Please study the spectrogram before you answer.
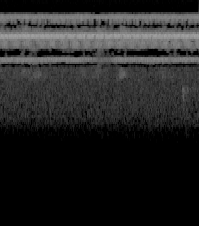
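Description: Field crickets sing at night in a steady, high-pitched trilling chorus.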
